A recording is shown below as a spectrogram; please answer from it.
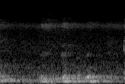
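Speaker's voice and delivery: short chuckle at himself; brief real laugh. Real, not acted. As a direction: chuckle after owning up. Laughs after admitting shame.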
